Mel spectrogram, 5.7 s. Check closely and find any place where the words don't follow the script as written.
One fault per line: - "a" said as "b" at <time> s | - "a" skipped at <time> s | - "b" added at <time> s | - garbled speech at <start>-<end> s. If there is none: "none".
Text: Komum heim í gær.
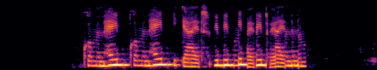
- "komum heim" added at 2.0 s
- garbled speech at 3.2-4.6 s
